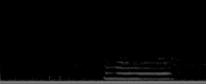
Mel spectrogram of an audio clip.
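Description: A loud, steady low hum runs throughout. About halfway through, a person's voice holds a single steady note for under a second, like a short hum.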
